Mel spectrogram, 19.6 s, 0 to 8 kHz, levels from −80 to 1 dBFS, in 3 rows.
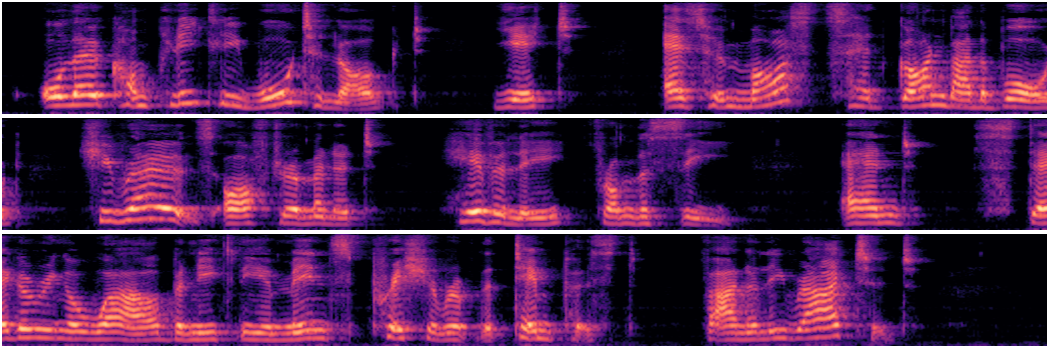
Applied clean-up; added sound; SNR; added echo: none; none; none; none.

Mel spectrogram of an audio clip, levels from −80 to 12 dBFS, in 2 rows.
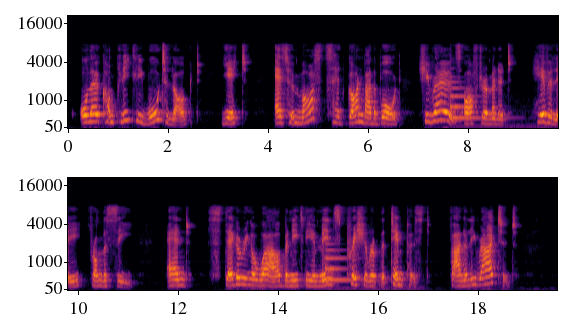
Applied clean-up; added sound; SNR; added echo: none; Plucked string instrument; 11 dB; none.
